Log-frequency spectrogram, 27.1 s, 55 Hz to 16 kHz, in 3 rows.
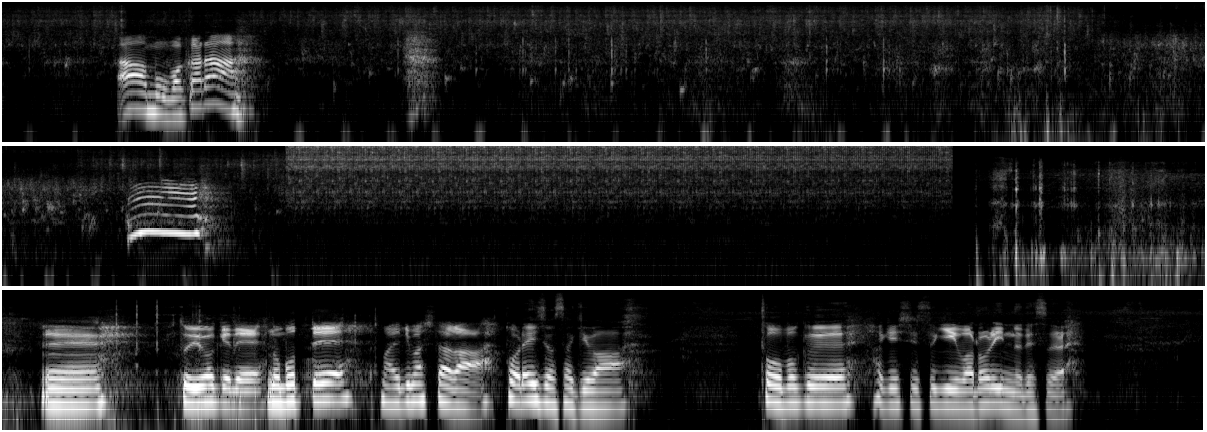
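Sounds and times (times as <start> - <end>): stream splashing over rocks: 0.0 - 11.3
person exclaiming: 10.0 - 10.8.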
